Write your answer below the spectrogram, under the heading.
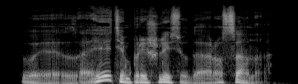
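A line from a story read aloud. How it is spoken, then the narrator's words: Soft, restrained voice. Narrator (Russian): Голос Батисты звучал мягко, сдержанно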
